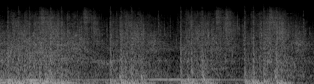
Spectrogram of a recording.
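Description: Rapid bursts of gunfire in Resident Evil 3 Remake, a dense fusillade of shots aimed at a monster's legs, loud and continuous with a steady background hum, no talk over it.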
